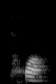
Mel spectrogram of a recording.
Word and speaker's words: Troyes: in the Treaty of Troyes. I think you pronounce it like this, because it's written Troyes, but in French it's pronounced Trois. So I don't know. I'll say Troy.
